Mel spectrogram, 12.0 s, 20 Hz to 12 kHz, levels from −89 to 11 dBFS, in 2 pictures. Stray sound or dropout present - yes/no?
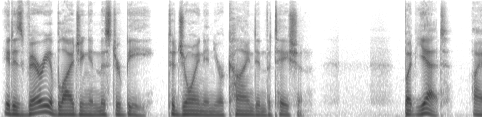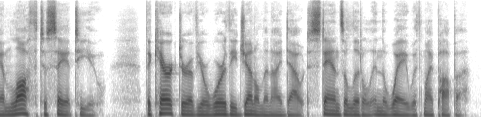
no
